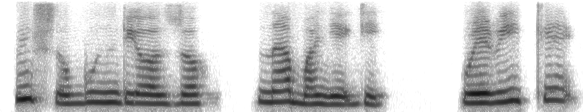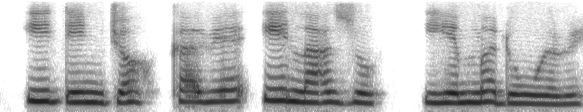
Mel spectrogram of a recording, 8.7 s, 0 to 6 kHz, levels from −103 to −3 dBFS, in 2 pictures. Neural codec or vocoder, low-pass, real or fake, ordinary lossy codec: codec, 16 kHz, 0.7 kbps, FocalCodec; 5.4 kHz; fake; Opus, 32 kbps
